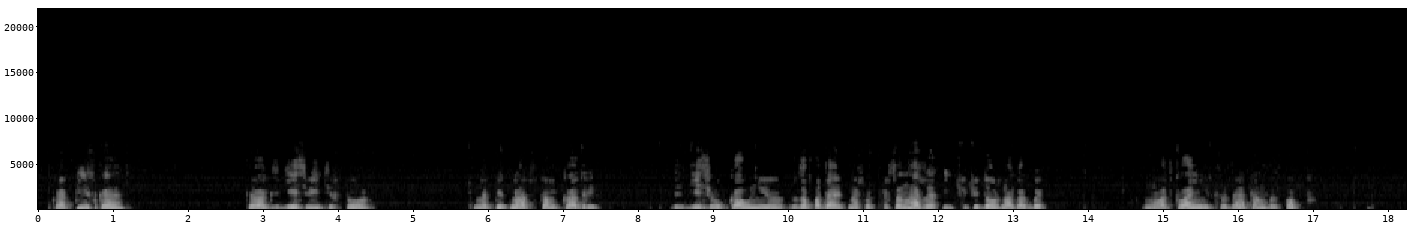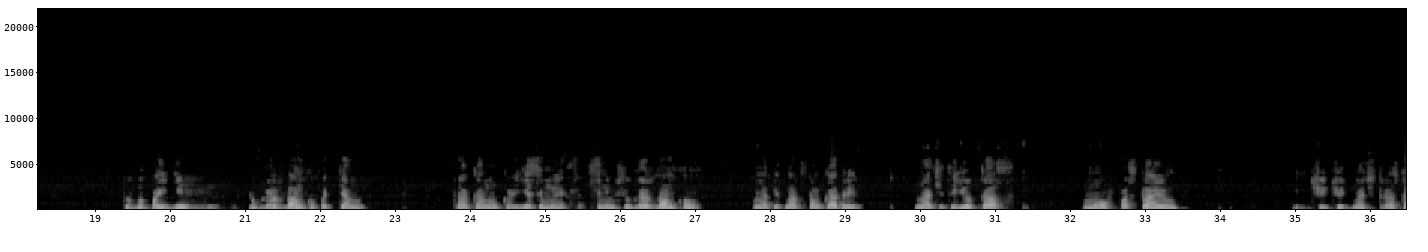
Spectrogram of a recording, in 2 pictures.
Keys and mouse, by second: 0.2 i, 1.4-6.1 drag, 6.3-7.4 middle drag, 8.8 middle click, 10.4 g, 11.3-14.1 middle drag, 15.1 middle click, 16.2 g, 17.9-21.2 middle drag, 25.6-28.1 drag, 29.3 middle click, 30.6 click, 31.1 middle click, 32.4 click, 35.8-36.4 drag.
